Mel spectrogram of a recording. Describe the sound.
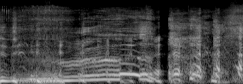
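A man's voice imitates a moose call, a low, drawn-out, cow-like moo that wavers in pitch for over a second, followed by a few quick spoken words.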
